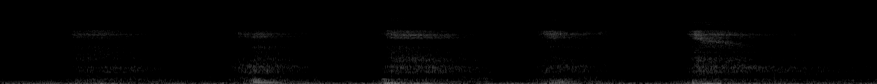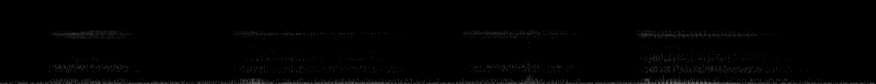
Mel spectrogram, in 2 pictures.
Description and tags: Sonido de respiración humana
Sound of human breathing
aliento, Respiraci, sigh, breathing, breath, jadeo, n, wheeze, suspiro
